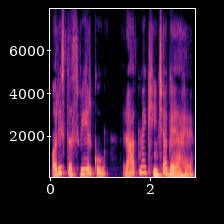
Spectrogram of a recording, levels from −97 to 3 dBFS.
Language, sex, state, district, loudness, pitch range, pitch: Hindi, female, Odisha, Malkangiri, -17 LUFS, 200-255 Hz, 230 Hz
